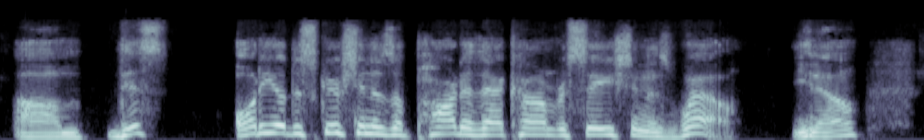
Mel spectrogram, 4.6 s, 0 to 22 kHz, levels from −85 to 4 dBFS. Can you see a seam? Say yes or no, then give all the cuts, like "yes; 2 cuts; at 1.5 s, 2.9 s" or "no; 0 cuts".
no; 0 cuts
